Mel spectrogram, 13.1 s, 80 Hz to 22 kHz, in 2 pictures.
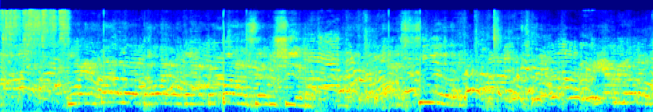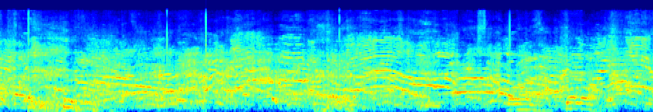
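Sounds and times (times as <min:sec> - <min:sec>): loud crowd chatter: 0:00.0 - 0:13.0.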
